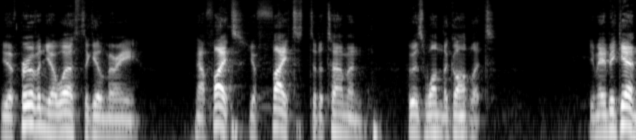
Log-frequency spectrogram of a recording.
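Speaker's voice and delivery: loud priest voice, booming as across a hall. As game master, voicing the priest who opens the fight: booming priest voice. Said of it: "priest's voice booms across".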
